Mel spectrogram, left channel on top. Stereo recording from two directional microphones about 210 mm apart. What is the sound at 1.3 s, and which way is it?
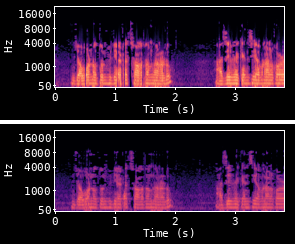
Speech, 45° left (ahead or behind).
